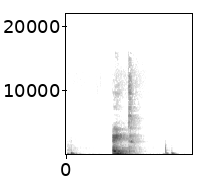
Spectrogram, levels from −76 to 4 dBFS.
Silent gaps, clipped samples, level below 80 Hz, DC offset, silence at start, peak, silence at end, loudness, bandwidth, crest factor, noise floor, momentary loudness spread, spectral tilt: none; under 0.1%; -66 dBFS; under 0.1%; 0.05 s; -6 dBFS; 0.35 s; -22 LUFS; 16 kHz; 22 dB; -68 dBFS; 26 LU; -5.5 dB/octave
